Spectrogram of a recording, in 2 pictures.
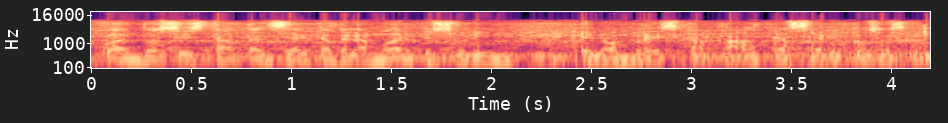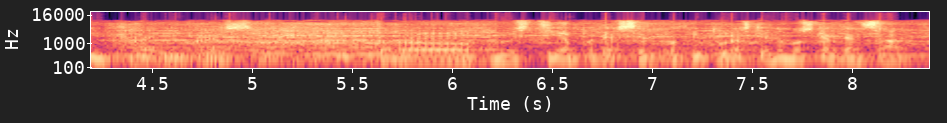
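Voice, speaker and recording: An actor playing a calm, determined, muscular adventure hero in a radio serial, speaking in a formal, measured way. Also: male voice, low-pitched, natural voice. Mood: calm, commanding. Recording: radio drama with loud music behind.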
